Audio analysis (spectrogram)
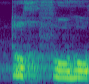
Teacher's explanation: خا کو پر پڑھیں گے، حروف مستعلیہ میں سے ہے، فو میں واو مدہ ہے، اسے ایک الف کے برابر کھینچیں گے۔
